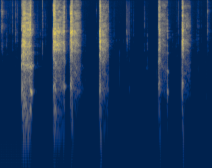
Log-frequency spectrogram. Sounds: Throat clearing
